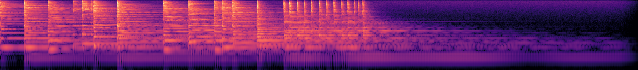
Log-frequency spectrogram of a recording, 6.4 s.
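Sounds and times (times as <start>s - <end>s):
music: 0.0s - 6.3s.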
